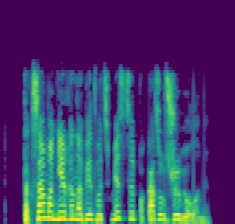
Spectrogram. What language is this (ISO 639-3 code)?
bel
